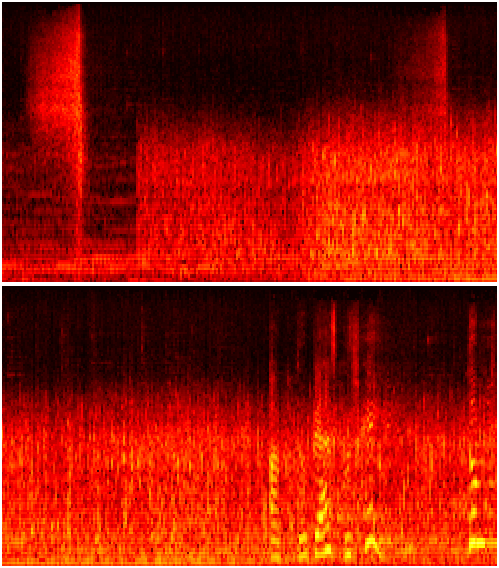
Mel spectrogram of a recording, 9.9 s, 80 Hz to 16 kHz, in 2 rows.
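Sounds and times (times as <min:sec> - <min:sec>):
airy whoosh: 0:00.2 - 0:01.0
stream of water gushing from the ground: 0:00.3 - 0:09.9
speech: 0:07.6 - 0:09.0, 0:09.8 - 0:09.9.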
